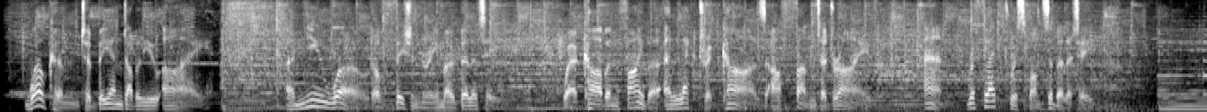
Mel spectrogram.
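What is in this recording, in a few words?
British corporate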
